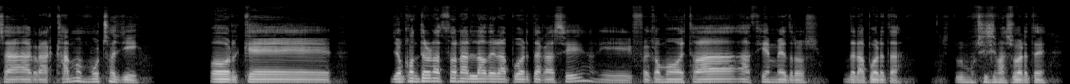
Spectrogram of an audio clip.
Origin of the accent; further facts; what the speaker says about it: Extremadura, Spain; tú sabes que mi debilidad es Extremadura por mi tierra natal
